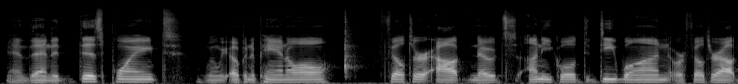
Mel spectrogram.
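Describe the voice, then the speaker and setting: A man hosting a live stream, casually explaining software step by step while he demonstrates it. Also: on the low side, clear, resonant tone, dry recording, studio quality.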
